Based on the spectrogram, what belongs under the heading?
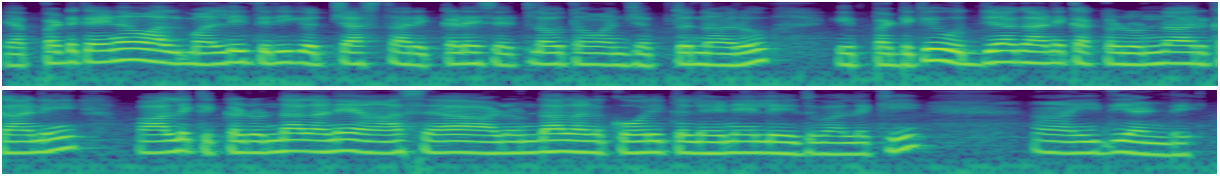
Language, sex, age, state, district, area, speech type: Telugu, female, 60+, Andhra Pradesh, Chittoor, urban, spontaneous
